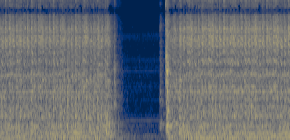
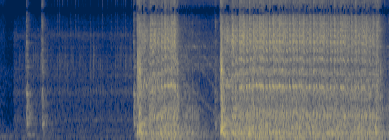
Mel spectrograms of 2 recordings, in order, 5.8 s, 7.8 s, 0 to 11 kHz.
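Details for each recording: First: 1966 Ford Mustang after years stored in a barn, gas splashed into carburetor: fast even cranking that stumbles, stops, cranks again, never catches; crank no-start, no spark suspected. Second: 1966 Ford Mustang after years sitting in a barn, transmission fluid in the spark plug holes, no start attempted: starter spins the engine over freely at an even, steady rhythm for several seconds, no binding or clunks; cranking healthy.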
